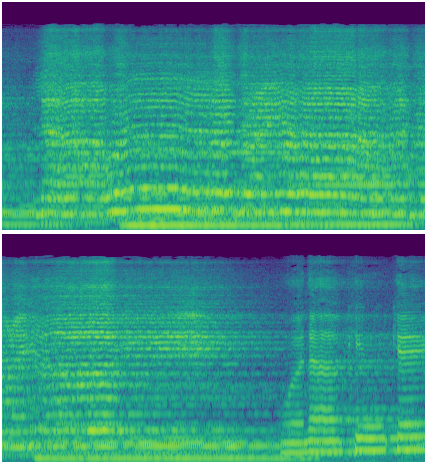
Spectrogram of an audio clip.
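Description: Arabic Islamic nasheed: wordless chanted vocals in harmony over a held low drone that shifts to a new pitch about a second in, again midway, and again near the end.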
